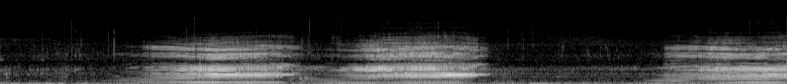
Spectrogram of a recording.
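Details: Moo-like humpback whale song underwater at Vava'u, Kingdom of Tonga, September 2015: three deep, rich, harmonic moans of about one and a half seconds each, the last following a longer pause.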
